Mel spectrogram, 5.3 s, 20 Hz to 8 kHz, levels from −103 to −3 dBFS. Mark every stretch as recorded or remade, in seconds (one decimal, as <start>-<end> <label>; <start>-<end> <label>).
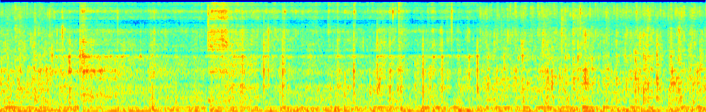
0.0-0.4 recorded; 0.4-3.6 remade; 3.6-5.3 recorded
